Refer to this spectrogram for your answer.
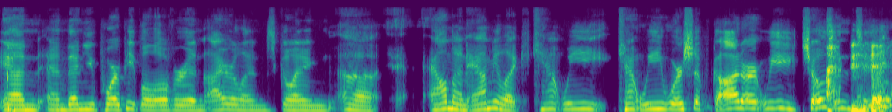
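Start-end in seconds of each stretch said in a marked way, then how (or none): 4.3-8.9 sarcastic, pitched-up put-on voice. Imitating poor people in Ireland pleading: sarcastic mocking imitation. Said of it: "I'm trying to be a little bit sarcastic".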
